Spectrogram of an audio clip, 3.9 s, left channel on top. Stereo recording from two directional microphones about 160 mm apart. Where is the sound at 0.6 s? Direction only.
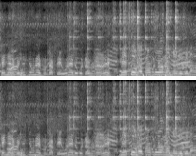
50° left (ahead or behind).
